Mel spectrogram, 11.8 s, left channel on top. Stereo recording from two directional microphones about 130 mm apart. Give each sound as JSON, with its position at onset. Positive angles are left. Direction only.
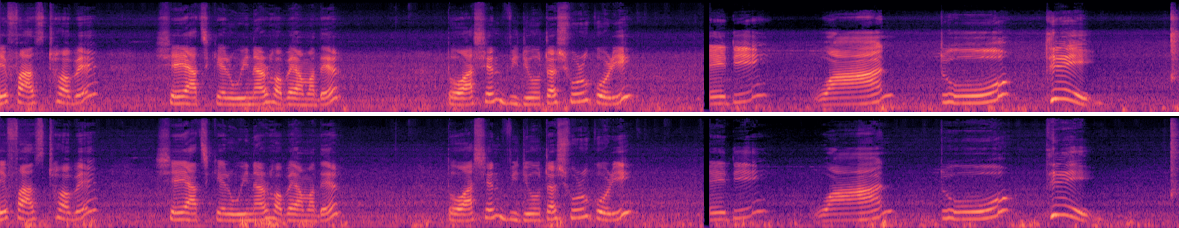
{"t": 0.0, "sound": "a woman's voice", "side_deg": -20}
{"t": 4.4, "sound": "speech", "side_deg": -15}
